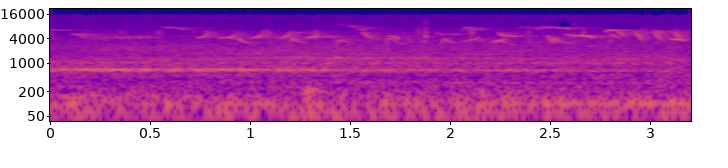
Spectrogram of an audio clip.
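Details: Canada goose goslings, many young birds together after a productive breeding season. A busy stream of high, downward-slurred whistled peeps repeats several times a second, over a steady low tone and rumble.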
